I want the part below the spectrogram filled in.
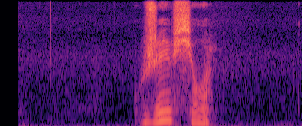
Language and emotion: Russian, sad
